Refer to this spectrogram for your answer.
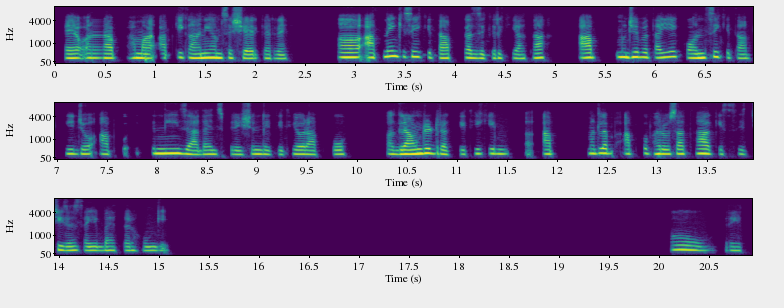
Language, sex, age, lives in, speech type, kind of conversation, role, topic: Hindi, female, 25-29, India, conversation, podcast, host, Kya tumhe koi aisa din yaad hai jab tum apne comfort zone se bahar nikle, aur us waqt tumhe kaisa laga?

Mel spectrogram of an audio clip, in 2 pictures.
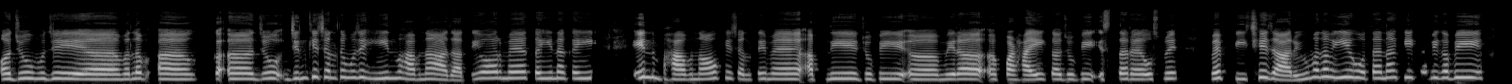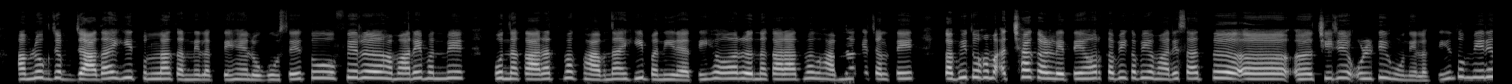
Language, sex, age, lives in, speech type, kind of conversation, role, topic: Hindi, female, 30-34, India, conversation, advice, user, मैं खुद को दूसरों से बार-बार तुलना क्यों करता/करती हूँ?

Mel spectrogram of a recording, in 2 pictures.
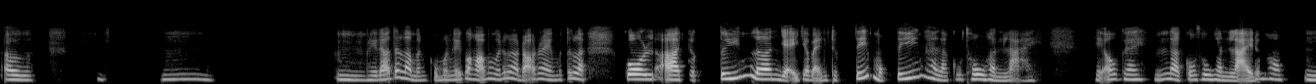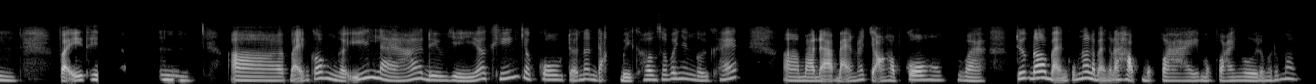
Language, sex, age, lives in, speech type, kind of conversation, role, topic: Vietnamese, female, 30-34, Vietnam, conversation, podcast, host, Thầy/cô nào ảnh hưởng nhiều nhất đến cách bạn học, và ảnh hưởng đó như thế nào?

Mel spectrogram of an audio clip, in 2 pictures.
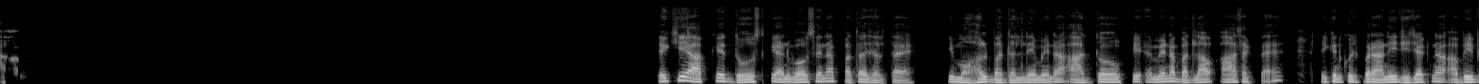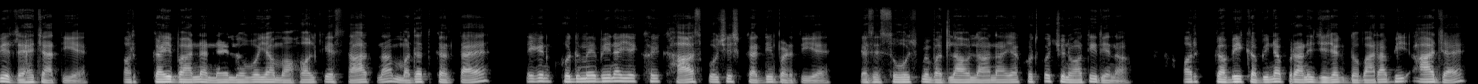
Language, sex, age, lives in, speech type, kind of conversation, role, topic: Hindi, male, 30-34, India, read, expert-assistant, expert, क्या समाज और संस्कृति हमारे तनाव झेलने के तरीके को बदलते हैं?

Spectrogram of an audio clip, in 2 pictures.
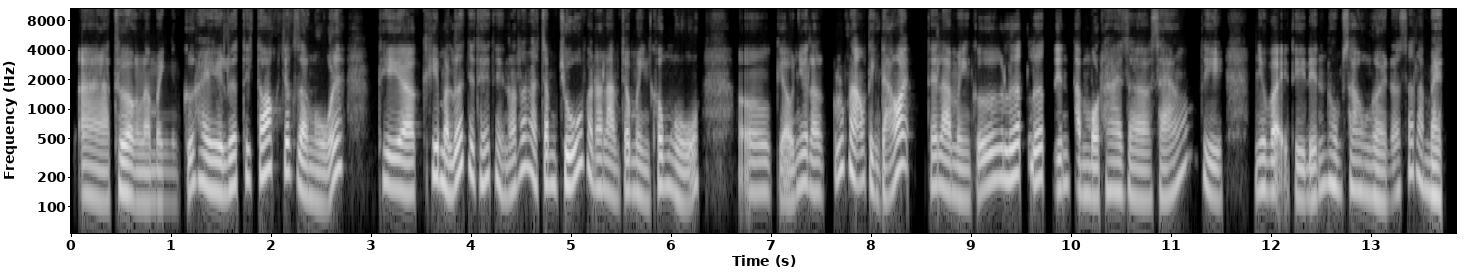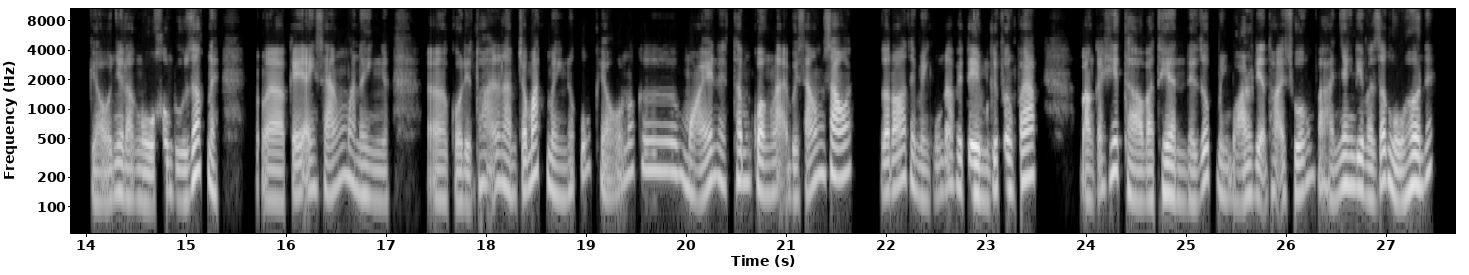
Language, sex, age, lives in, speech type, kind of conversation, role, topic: Vietnamese, male, 35-39, Vietnam, conversation, podcast, guest, Bạn có duy trì thói quen hít thở có chủ ý hoặc thiền ngắn không, và bạn thường thực hiện như thế nào?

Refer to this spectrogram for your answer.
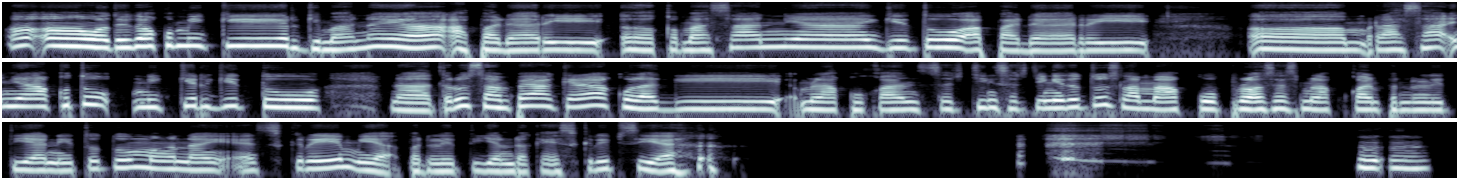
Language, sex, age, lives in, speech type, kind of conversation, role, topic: Indonesian, female, 25-29, Indonesia, conversation, podcast, guest, Bisa ceritakan proyek passion yang paling kamu banggakan?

